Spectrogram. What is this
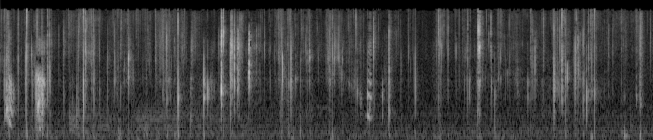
sticky textures (alien new born)
Some weird sticky noises made with my mouth.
